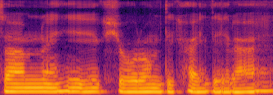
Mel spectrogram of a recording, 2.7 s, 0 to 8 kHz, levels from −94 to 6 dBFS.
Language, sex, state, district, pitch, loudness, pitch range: Hindi, male, Himachal Pradesh, Shimla, 120 Hz, -13 LUFS, 115-125 Hz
